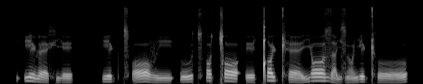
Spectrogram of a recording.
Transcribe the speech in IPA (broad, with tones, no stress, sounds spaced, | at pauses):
ʔ iː˦˨ ɳ ɛː˩ x j e˩ | iː˨˦ ʈ t͡sʼ ɔː˩˧˩ v iː˩ ʔ uː˨˦ t͡sʼ ɔ˥ ǀ ɔː˦˨ ʔ ɪː˨˦ ǃ ɔ˥ j ʈʰ ɛː˨˩˦ j ɔː˥ z a˩ j z ɔ̃˨˦ j i˦˨ ʈʰ oː˨˩˦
